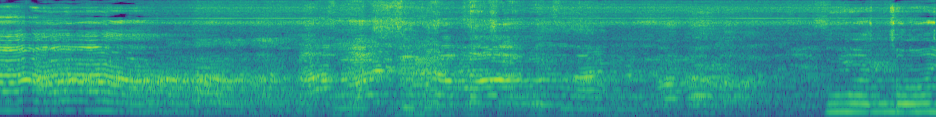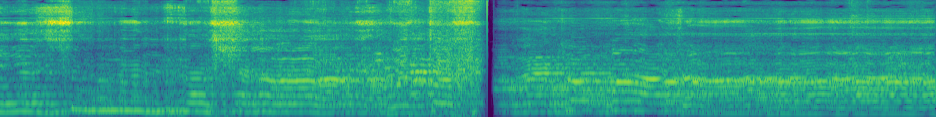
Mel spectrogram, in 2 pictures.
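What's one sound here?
A man recites with animation into a microphone, heard through loudspeakers in an echoing hall.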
